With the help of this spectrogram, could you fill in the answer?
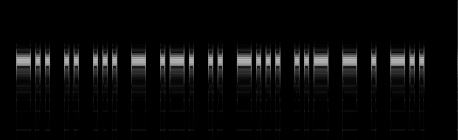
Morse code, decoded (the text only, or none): DISTRIBUTED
